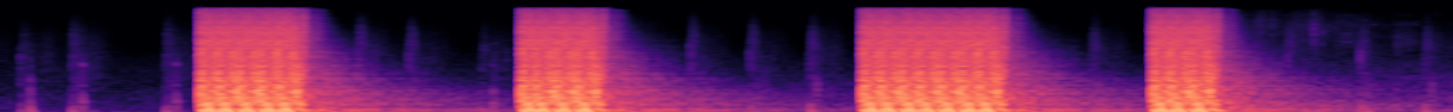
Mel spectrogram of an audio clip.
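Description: Gunfire bursts loudly in short rapid volleys.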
